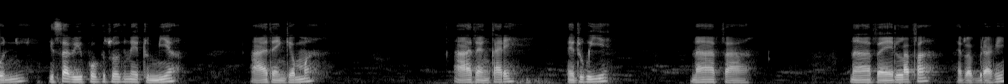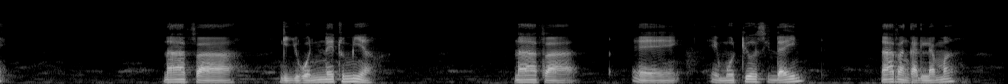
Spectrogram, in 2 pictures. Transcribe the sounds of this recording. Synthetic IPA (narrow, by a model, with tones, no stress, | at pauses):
o˨ni˦ɪ˨˦sa˦βi˦po˦kito˦ki˦na˦˨tu˨mi˦a˦ | a˨˦tɛ˨ŋɡe˦ma˦ | a˨˦tɛ˨ŋka˦ɾɛ˦na˨tu˦ku˦je˦ | na˦ta˨ | na˦ta˨e˨la˦ta˦na˨ta˨bɪɾa˨kɪ˦ | na˦ta˨ | ŋɡi˨d͡ʒu˨ko˨ni˦na˦tu˦mi˦a˨ | na˦ta˨ | e˨mo˨ti˦o˦si˨da˦i˦n | naː˦ta˨ŋɡa˨lɛ˨ma˦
